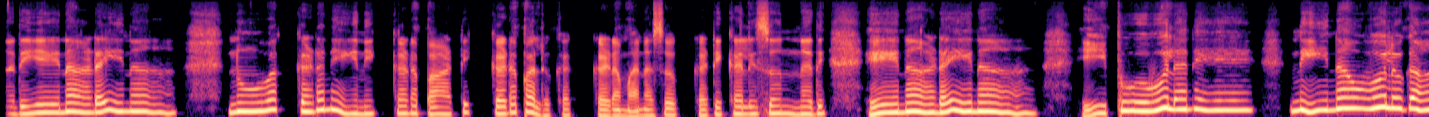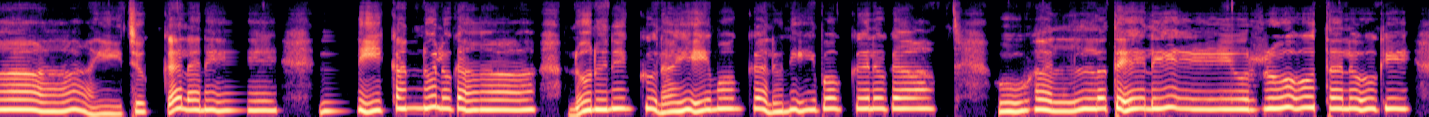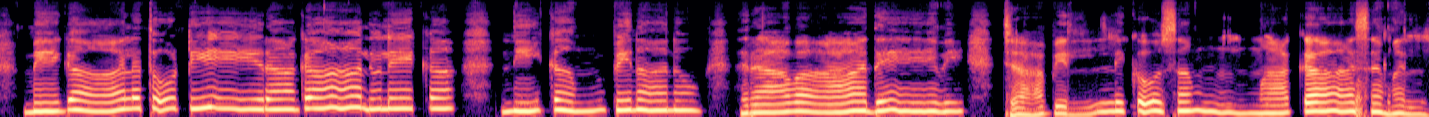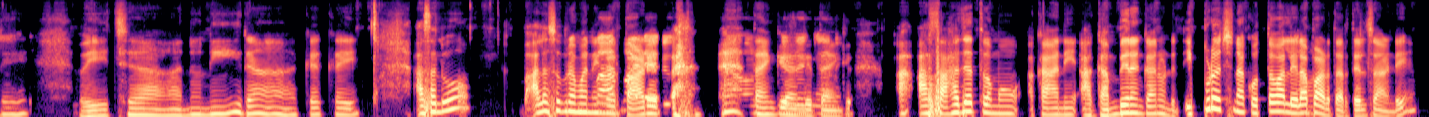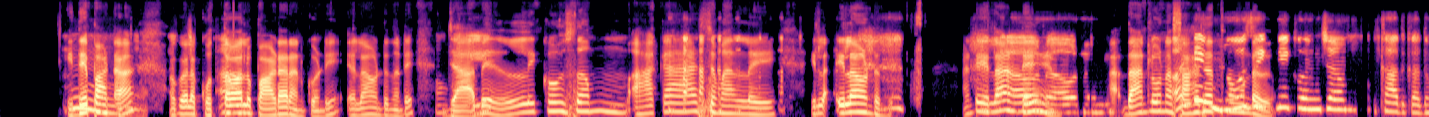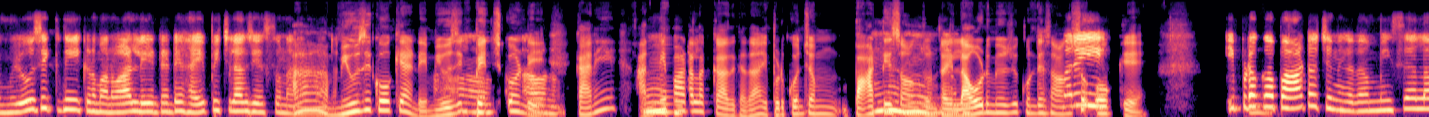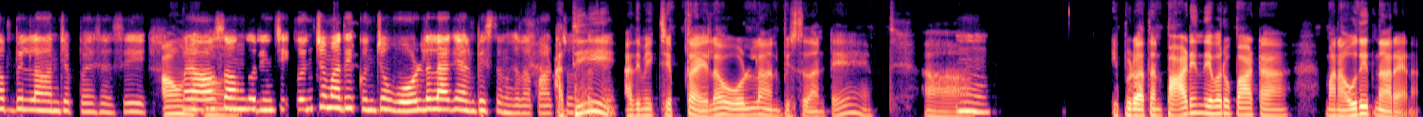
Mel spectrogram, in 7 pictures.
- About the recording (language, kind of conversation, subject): Telugu, podcast, పాత పాటలను కొత్త పాటలతో కలిపి కొత్తగా రూపొందించాలనే ఆలోచన వెనుక ఉద్దేశం ఏమిటి?
- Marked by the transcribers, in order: other background noise; singing: "అది ఏనాడైనా నువ్వక్కడ నేనిక్కడ పాటిక్కడ … వేచాను నీ రాకకై"; giggle; in English: "థ్యాంక్ యూ"; background speech; in English: "థ్యాంక్ యూ"; singing: "జాబెల్లి కోసం ఆకాశమల్లె"; laugh; lip smack; in English: "మ్యూజిక్‌ని"; in English: "మ్యూజిక్‌ని"; in English: "మ్యూజిక్"; in English: "హై పిచ్‌లాగా"; in English: "మ్యూజిక్"; in English: "పార్టీ"; in English: "లౌడ్ మ్యూజిక్"; tapping; in English: "సాంగ్స్"; in English: "సాంగ్"; in English: "ఓల్డ్‌లాగే"; in English: "ఓల్డ్‌ల"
